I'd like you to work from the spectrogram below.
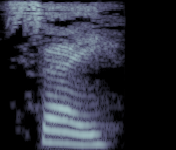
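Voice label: "say", English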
